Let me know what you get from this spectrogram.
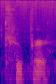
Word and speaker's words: Cowper: It's in the hymnal, it looks like Cowper, but it's pronounced Cooper.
